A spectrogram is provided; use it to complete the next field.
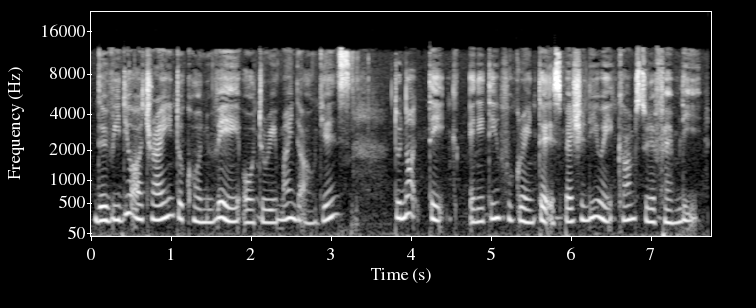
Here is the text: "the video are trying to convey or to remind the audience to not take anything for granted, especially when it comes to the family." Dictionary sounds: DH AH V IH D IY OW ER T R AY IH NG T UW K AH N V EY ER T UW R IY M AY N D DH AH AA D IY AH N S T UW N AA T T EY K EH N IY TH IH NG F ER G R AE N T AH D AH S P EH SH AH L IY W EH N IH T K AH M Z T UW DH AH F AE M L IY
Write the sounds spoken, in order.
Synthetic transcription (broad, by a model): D AH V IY D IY OW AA T R AY IH NG T UW K AH N V EY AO T UW R IY M AY N D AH AA D IY AH N S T UW N AA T T EY K EH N IY T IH NG F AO G R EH N T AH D AH S P EH SH AH L IY W EH N IH T K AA M S T UW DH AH F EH M L IY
